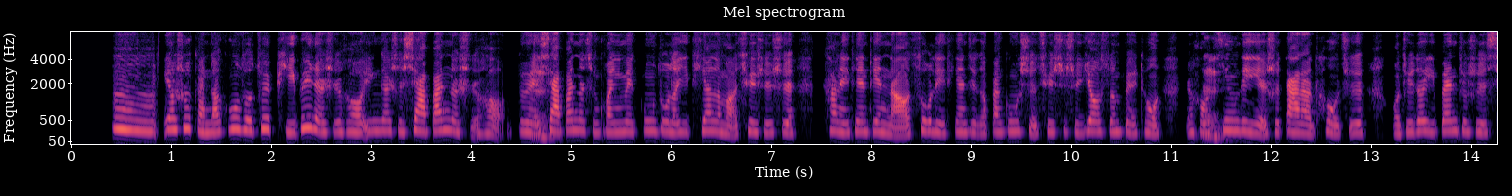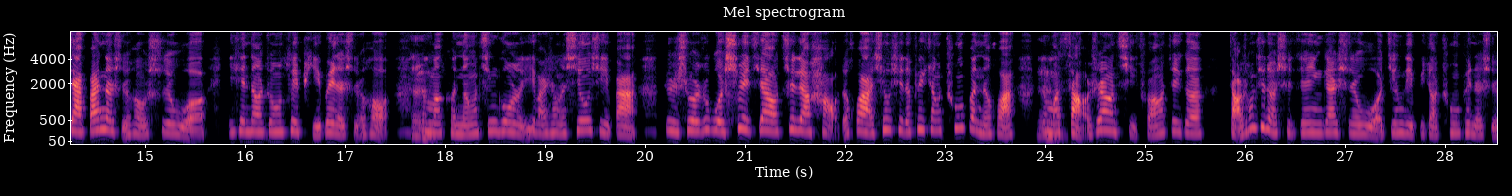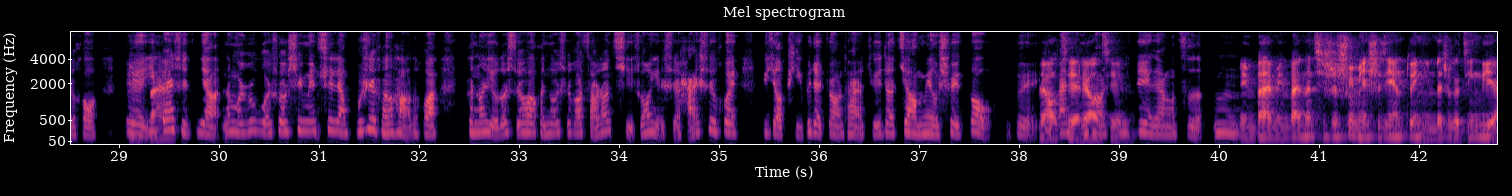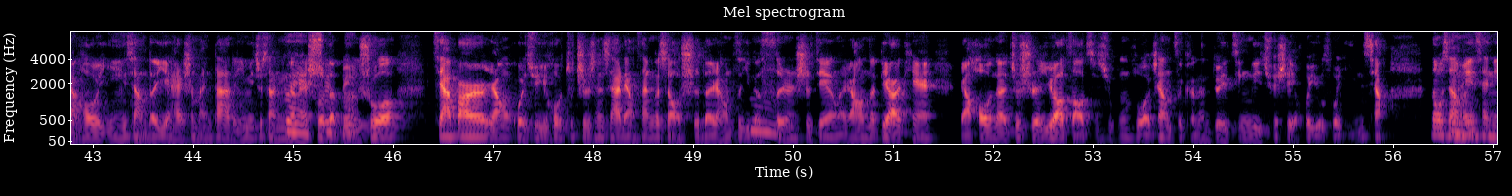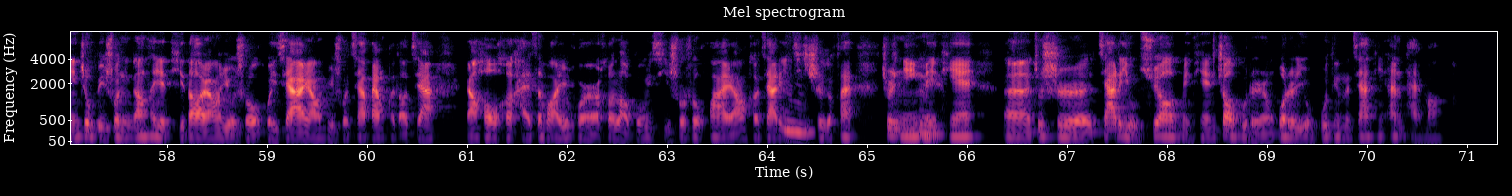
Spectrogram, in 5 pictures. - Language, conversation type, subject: Chinese, advice, 我该如何安排工作与生活的时间，才能每天更平衡、压力更小？
- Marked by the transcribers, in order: none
